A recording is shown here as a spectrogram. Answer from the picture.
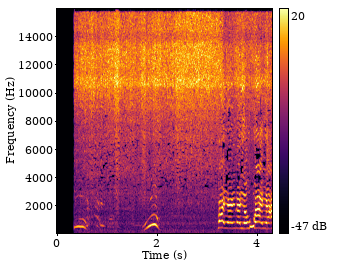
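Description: Burgers sizzling on a gas grill as flames flare up, a steady hiss. Over it, a person's voice gives a short call, then a rising-and-falling exclamation, then a held, wavering sung note near the end.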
